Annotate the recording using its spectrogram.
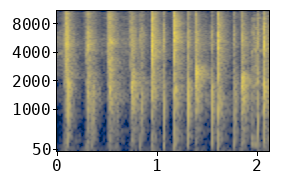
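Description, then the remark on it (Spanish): Hand clapping, a run of about a dozen sharp, bright claps at a steady, slightly uneven pace, fairly loud with no voices over them. “Sí, bueno, sacaste aplauso.”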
